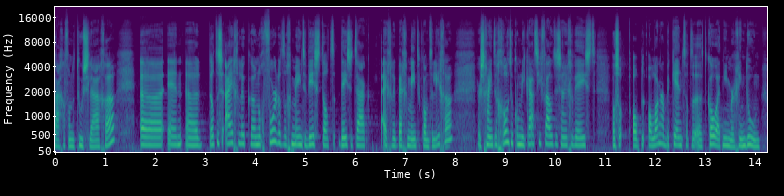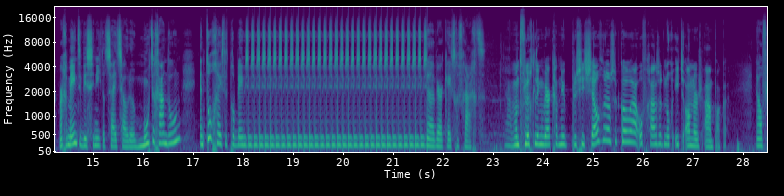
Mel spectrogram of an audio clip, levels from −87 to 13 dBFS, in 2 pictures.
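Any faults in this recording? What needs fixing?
A broken-record loop runs from 18.10 to 21.68 s: a fragment about 0.11 s long repeats exactly, back to back, 32 times, and whatever audio belonged in that span is gone. The likely cause is a player, encoder or stream stalling and resending its last buffered piece. On a waveform the span shows an identical block copied end to end; a spectrogram shows the same pattern stamped every 0.11 s. Watchdog checks that flush and resync the buffer on a stall would prevent it.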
